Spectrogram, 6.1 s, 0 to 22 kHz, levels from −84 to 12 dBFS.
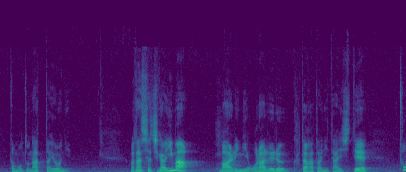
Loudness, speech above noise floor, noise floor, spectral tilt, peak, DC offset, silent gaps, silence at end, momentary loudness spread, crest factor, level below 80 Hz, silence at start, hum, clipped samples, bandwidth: -29 LUFS; 29 dB; -57 dBFS; -5.5 dB/octave; -6 dBFS; under 0.1%; none; 0 s; 14 LU; 24 dB; -70 dBFS; 0.15 s; none; under 0.1%; 17 kHz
